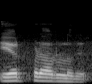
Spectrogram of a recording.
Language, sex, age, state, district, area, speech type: Malayalam, male, 18-30, Kerala, Kozhikode, rural, spontaneous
